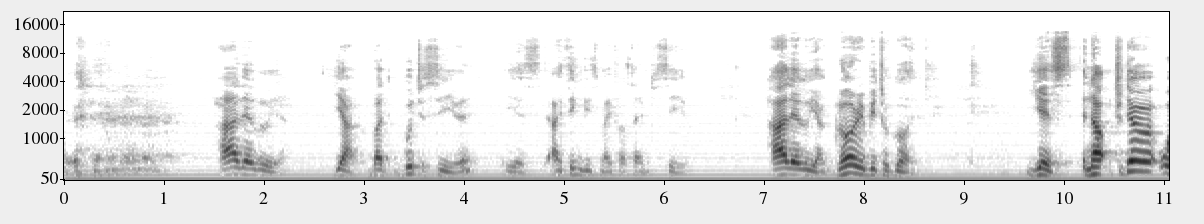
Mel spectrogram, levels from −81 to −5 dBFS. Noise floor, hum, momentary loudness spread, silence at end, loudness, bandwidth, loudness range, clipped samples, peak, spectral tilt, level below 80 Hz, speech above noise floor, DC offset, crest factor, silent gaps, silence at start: -53 dBFS; none; 24 LU; 0 s; -30 LUFS; 13.5 kHz; 13 LU; under 0.1%; -8 dBFS; -3.5 dB/octave; -52 dBFS; 22 dB; under 0.1%; 24 dB; none; 0 s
